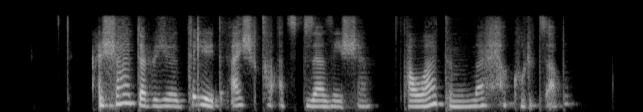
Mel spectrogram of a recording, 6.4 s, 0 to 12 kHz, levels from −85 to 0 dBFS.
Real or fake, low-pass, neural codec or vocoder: fake; 7.2 kHz; codec, 16 kHz, 0.5 kbps, X-Codec, HuBERT features, trained on general audio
